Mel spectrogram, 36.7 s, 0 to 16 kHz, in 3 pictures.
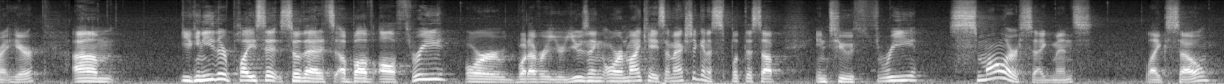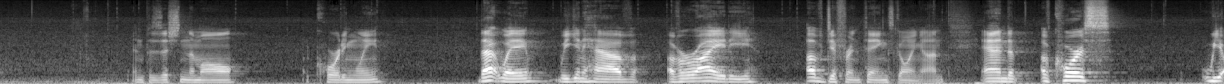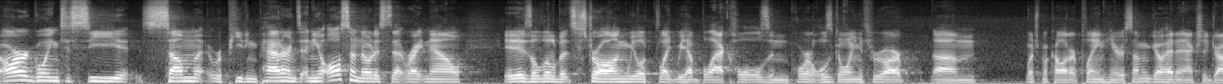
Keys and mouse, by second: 1.4 shift+z, 4.7 middle click, 6.6 s, 9.0-11.2 drag, 11.2 middle click, 11.7 shift+d, 13.3 shift+d, 16.0 click, 19.0 click, 20.7 middle click, 21.6 KP_0, 22.2-22.7 middle drag, 24.3 shift+z, 29.0 drag.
